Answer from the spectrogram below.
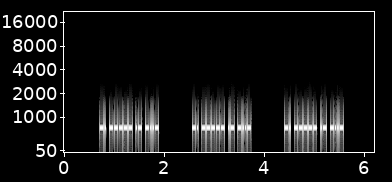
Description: Morse code, heard as a keyed tone, about 51 wpm, 700 Hz. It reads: N0AX N0AX N0AX
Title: Call Signs Repeated 2x - 50wpm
